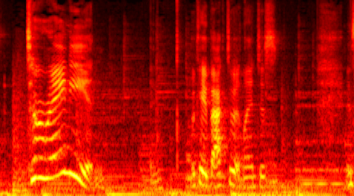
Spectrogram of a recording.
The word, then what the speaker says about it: Tyrrhenian: Tarhania?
